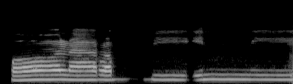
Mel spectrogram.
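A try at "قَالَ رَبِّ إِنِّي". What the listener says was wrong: Nggak panjang. Qala rabbi inni.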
